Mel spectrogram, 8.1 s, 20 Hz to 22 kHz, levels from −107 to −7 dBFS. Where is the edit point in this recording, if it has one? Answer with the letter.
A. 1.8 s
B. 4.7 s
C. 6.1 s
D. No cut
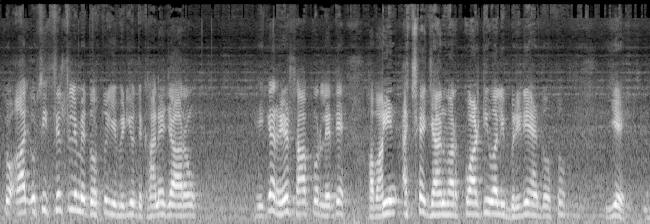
B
